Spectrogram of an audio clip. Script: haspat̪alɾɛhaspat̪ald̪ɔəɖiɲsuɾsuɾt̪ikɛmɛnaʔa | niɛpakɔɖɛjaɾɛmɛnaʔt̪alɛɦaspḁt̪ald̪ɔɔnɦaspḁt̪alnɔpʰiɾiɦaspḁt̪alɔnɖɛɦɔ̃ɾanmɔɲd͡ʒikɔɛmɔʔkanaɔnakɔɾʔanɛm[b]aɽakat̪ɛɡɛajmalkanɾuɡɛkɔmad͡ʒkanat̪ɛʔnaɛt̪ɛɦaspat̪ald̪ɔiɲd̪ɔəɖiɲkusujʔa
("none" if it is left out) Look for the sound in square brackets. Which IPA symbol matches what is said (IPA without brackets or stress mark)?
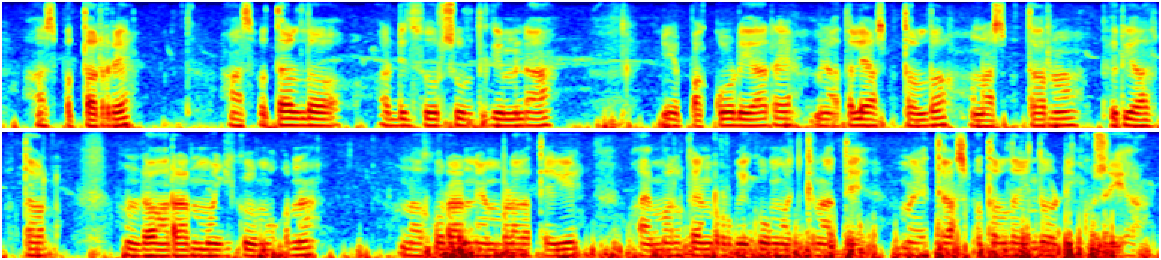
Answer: b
